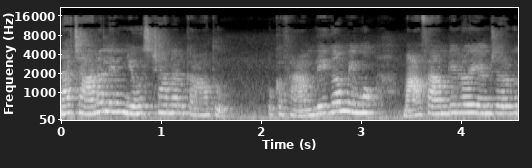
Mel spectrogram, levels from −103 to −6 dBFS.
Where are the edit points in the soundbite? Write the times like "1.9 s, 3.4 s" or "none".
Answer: none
